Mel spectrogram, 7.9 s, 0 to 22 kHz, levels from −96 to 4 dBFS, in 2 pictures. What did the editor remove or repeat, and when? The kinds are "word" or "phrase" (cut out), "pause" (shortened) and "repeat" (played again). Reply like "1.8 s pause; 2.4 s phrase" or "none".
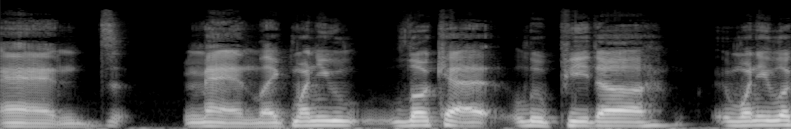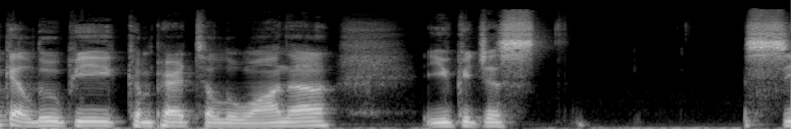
none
